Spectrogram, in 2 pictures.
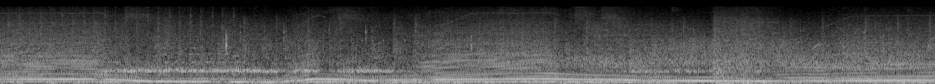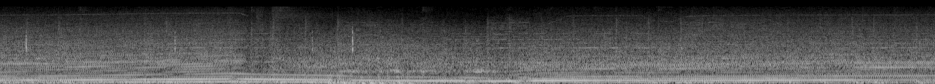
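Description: Tyres hiss and squeal on a wet track.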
